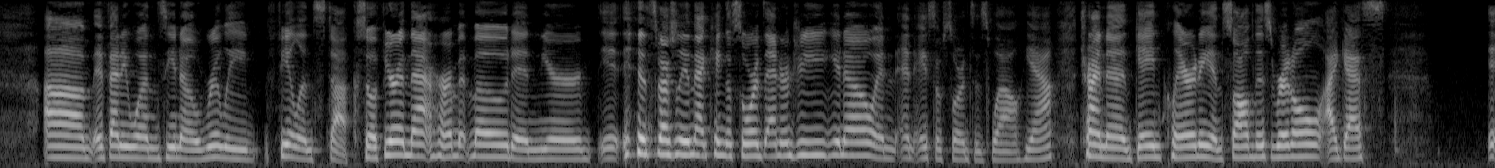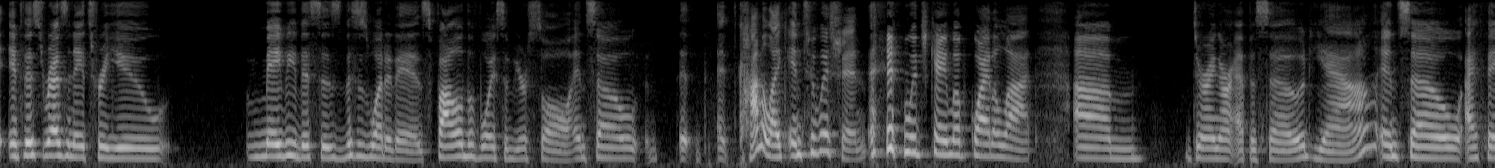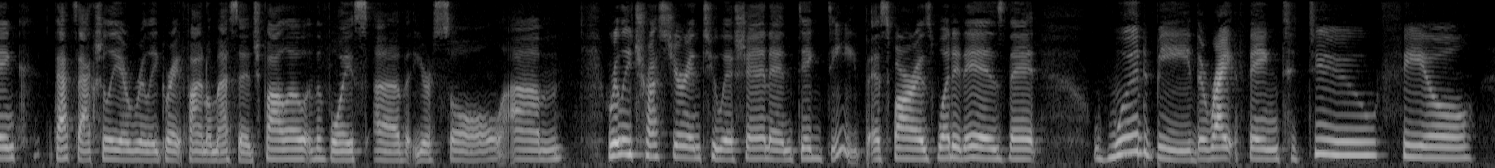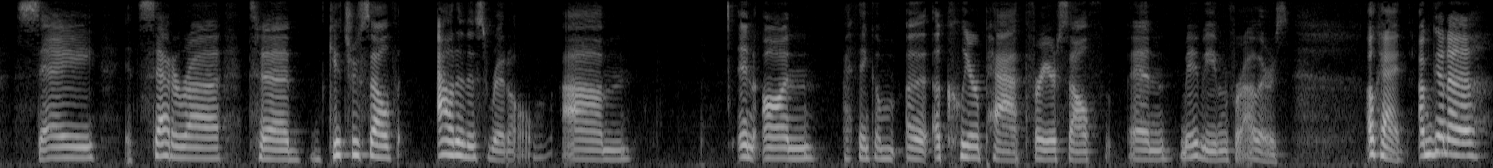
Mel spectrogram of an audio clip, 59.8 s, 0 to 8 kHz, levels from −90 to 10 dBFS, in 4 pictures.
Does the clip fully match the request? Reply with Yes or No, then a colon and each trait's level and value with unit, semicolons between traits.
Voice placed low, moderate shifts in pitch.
No: medium, 185 Hz; average, 3.8 semitones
